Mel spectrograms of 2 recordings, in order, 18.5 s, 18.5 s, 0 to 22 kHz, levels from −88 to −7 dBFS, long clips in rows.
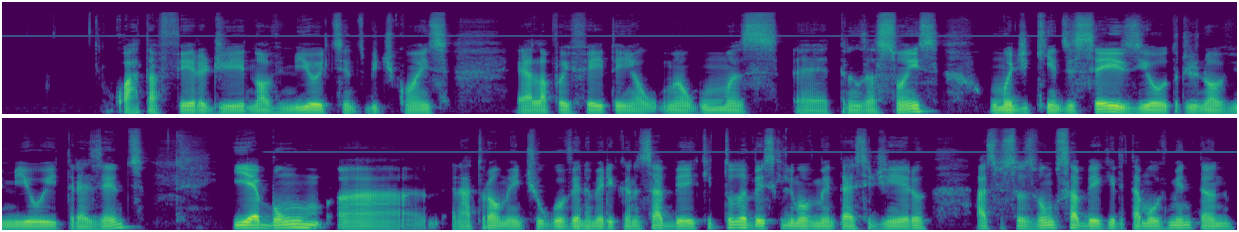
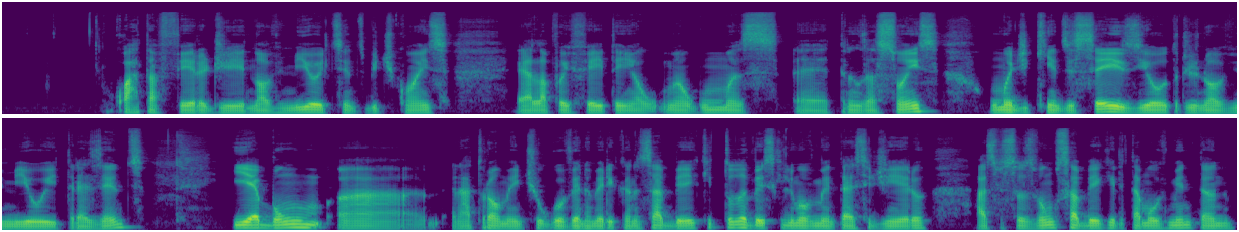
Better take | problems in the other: second | high-pitched whine; faint; until 8 s and from 11 s on; 6.5 kHz, 30 dB below the speech

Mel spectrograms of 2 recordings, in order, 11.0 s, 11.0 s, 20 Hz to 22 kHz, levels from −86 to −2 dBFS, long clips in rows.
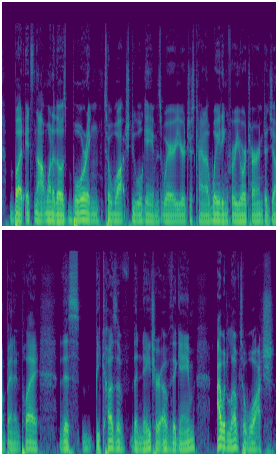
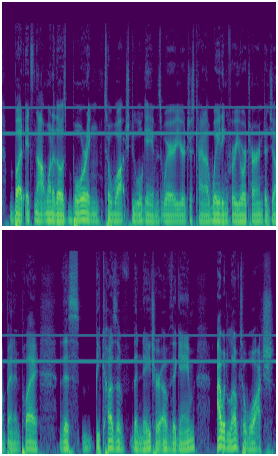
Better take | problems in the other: first | high-pitched whine; noticeable; throughout; 2.5 kHz, 20 dB below the speech

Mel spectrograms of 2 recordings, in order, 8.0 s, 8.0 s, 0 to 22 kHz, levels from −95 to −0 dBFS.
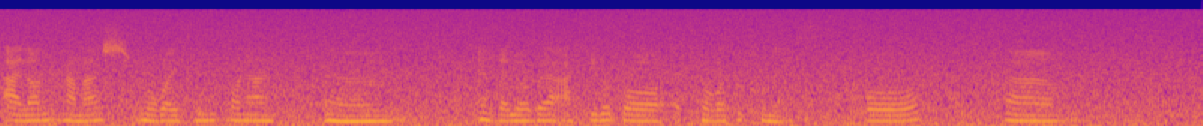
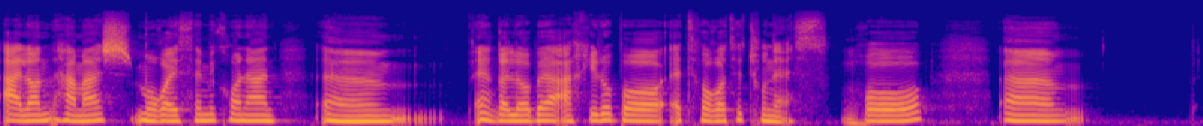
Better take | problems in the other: second | hiss; loud; throughout; 1 dB below the speech

